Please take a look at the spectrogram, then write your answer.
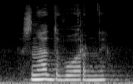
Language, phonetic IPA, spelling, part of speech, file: Belarusian, [znadˈvornɨ], знадворны, adjective, Be-знадворны.ogg
- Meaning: outer, exterior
